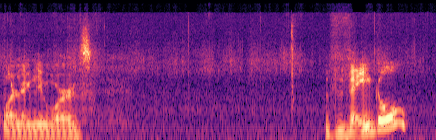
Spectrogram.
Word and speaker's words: vagal: Vagal? Vagal? How do you pronounce that? Is it a short A or a long A? Vagus nerve? Long A? Cool. So yeah, Vegas and vagal.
